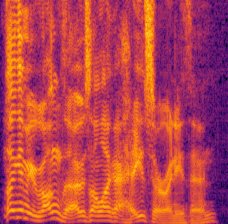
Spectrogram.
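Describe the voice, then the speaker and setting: A man's voice: on the high side, wildly swooping pitch, quick pace, no echo, studio quality. A man playing a candid, gossipy, skeptical guy in a scripted story drama. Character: skeptical, gossipy man, old high-school acquaintance.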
